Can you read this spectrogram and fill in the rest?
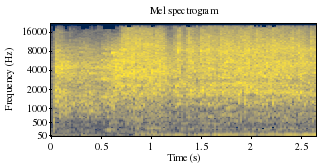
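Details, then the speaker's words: LS-swapped Mustang with 4L80E, started after plugging factory VSS into rear output shaft: fires straight away into a steady deep idle under hiss, no knocks or misses; sounds good. "it does sound good"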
